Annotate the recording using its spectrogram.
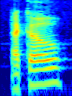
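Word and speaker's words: Ecco: correct you and say I believe it's pronounced Echo and it's a dolphin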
